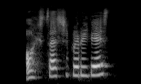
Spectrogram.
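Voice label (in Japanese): "ohisashiburidesu", Japanese; aisatsu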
